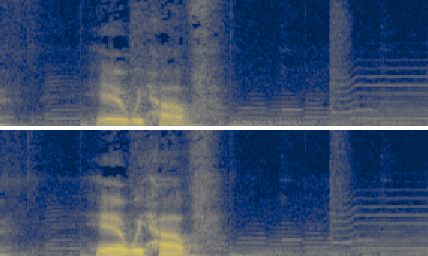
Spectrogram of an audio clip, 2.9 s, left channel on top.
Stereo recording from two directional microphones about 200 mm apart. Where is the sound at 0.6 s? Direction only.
35° right (ahead or behind).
